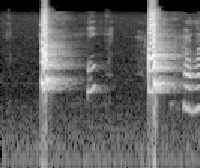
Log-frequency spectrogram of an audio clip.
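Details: Mastiff puppy making funny talking sounds: two sharp yelping vocalisations about a second and a half apart, with a faint whine between and a short tonal whimper at the end; quiet room.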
